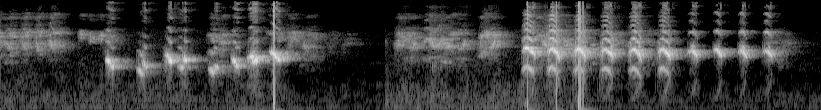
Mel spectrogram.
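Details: Female greater green leafbird singing at morning to lure males: a scratchy, warbling phrase of rising slurred notes, a pause, then a brisk series of about twelve sharp repeated high chirps.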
